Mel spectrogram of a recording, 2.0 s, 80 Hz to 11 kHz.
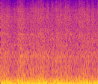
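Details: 1934 Ford Coupe hot rod at first fire-up after rewiring to power-button start; deep, steady, even rumble, no misses or knocks, idling smoothly right after start with oil pressure and voltage; normal idle.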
